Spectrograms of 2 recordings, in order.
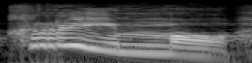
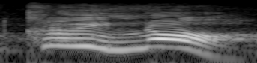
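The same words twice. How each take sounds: First: Said in the usual way. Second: Krino with a trilled R, louder; rolled R. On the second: Shown as a demonstration. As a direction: roll the R hard in krino. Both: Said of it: "You gotta roll the R".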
